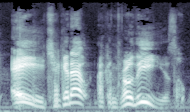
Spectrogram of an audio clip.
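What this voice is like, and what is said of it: Video game character voice. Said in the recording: “That's that's a pretty good Rayman impression coming from somebody who's never played a Rayman game in their entire life or has any idea what Rayman sounds like.”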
